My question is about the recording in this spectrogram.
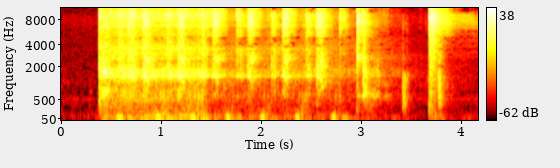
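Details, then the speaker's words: John Deere 500 ATV that won't start, compression test cranking with throttle wide open: about 90 psi versus 120-140 good, oil on plug; quick uneven cranking pulses about three a second without catching; low compression. "good compression on this thing is about 120 to 140 obviously we have a problem"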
